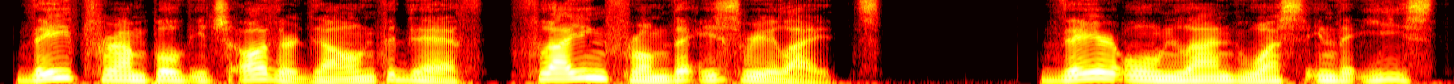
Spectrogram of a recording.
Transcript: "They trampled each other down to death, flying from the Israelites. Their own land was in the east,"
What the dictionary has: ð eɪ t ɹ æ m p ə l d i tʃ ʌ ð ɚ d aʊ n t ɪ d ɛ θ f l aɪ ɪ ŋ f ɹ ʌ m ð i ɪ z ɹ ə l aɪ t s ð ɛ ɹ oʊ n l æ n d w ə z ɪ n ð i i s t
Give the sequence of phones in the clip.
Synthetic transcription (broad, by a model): ð eɪ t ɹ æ m p l d i tʃ ʌ ð ɚ d aʊ n t ɪ d ɛ θ f l aɪ ɪ ŋ f ɹ ʌ m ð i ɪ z ɹ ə l aɪ t s ð ɛ ɹ oʊ n l æ n d w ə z ɪ n ð i i s t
